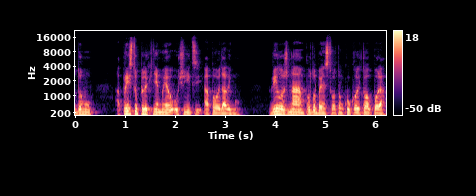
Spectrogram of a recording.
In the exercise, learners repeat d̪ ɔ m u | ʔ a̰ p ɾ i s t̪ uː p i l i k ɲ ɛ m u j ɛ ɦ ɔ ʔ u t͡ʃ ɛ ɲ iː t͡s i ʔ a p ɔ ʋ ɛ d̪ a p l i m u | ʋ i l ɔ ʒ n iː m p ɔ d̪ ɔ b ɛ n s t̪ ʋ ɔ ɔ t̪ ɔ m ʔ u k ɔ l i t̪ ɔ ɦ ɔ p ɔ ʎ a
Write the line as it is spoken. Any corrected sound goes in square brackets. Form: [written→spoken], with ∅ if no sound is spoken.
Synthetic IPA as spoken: d̪ ɔ m u | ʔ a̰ p ɾ i s t̪ uː p i l i k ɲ ɛ m u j ɛ ɦ ɔ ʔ u t͡ʃ ɛ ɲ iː t͡s i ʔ a p ɔ ʋ ɛ d̪ a [p→∅] l i m u | ʋ i l ɔ ʒ n [iː→aː] m p ɔ d̪ ɔ b ɛ n s t̪ ʋ ɔ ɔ t̪ ɔ m [ʔ→k] u k ɔ l i t̪ ɔ ɦ ɔ p ɔ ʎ a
